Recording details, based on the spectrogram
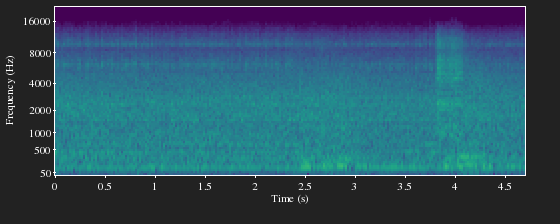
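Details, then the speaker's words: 1965 Mustang straight-six with a stalling issue; battery good and alternator charging, idle tweaked and now better; slightly uneven, lumpy idle beat that is still a bit rough. Owner suspects a vacuum leak, but none found yet. "I tweaked it a little bit it's idling better but there's something going on here and I suppose it could be a vacuum leak too"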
